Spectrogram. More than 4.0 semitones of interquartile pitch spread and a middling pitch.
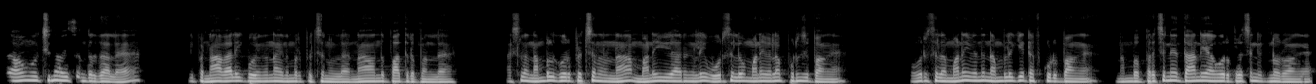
No: average, 3.2 semitones; medium, 150 Hz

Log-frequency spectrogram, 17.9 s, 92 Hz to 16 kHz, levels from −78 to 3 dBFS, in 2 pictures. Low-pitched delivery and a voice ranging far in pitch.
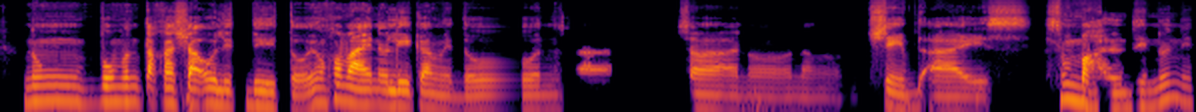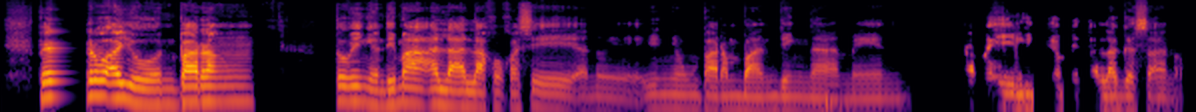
Yes: low, 120 Hz; wide, 6.7 semitones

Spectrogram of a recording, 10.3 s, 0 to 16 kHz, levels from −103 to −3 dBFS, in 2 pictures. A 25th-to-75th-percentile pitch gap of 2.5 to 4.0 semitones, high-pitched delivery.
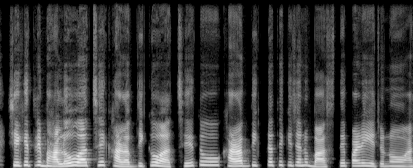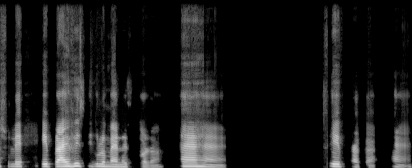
No: average, 4.7 semitones; high, 215 Hz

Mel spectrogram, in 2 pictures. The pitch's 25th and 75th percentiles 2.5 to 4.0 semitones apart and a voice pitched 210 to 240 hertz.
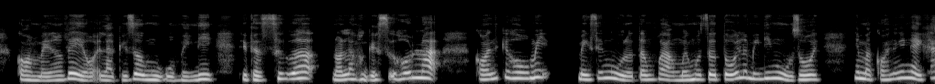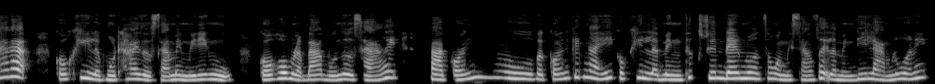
No: average, 4.4 semitones; high, 235 Hz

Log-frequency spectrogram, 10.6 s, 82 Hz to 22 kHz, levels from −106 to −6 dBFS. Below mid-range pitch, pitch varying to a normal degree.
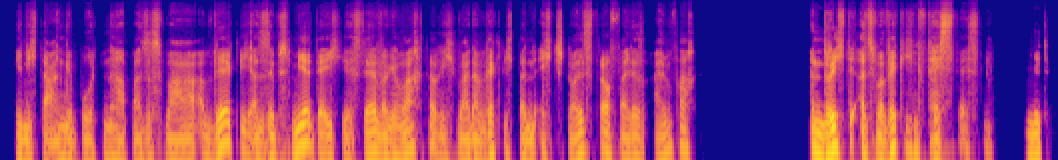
Yes: very low, 95 Hz; average, 3.9 semitones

